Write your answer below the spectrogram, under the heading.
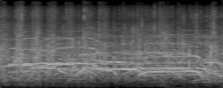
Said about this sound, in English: At the Lucky Bar here in Washington, D.C., hundreds of fans who were there to cheer for the U.S. ended up rooting for South Korea, whose victory over Portugal enabled the U.S. to advance.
